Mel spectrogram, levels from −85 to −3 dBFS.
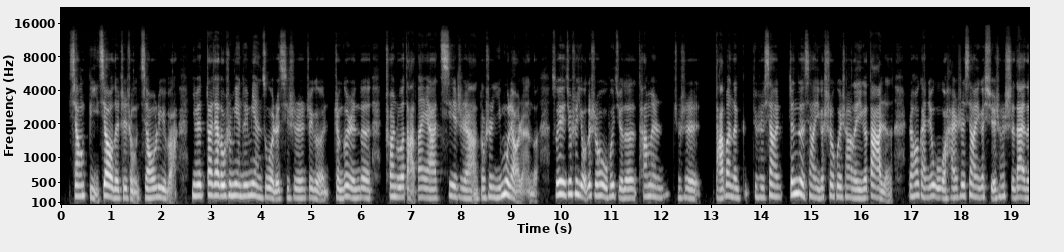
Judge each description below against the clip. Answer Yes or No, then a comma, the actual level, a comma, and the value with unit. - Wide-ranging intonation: No, average, 3.2 semitones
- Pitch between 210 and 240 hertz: No, high, 200 Hz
